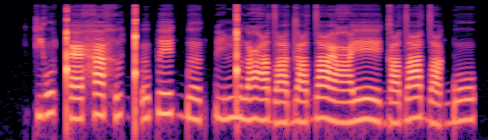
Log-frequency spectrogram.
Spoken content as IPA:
k j o˩˧˩ ǃ æ˩ h a˦˨ h ɯ˩˧˩ ǃʼ ɵ˩˥ p eː˦˥ ɡ͡b əː˧˩˧ k͡p i˧˩˧ ŋ͡ǃ ɯ˧˩˧ ʕ ə˩˧˩ dˤ æ˩ d ɵ˧˩˧ dˤ æ˦˨ ʕ eː˩˧˩ ɡ ə˧˩˧ dˤ ɵ˦˥ dˤ a˧˩˧ ɡ͡b o˦˥

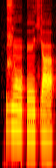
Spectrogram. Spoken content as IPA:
ʑ õ ʔ ẽ ç a

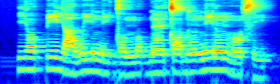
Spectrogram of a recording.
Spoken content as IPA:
j o˧ k͡p i˧ j a˨ w i˧ n i˨ ɡ o˨ m o˨ ɡ͡b ɛ̃˧ t ɔ˧ d ũ˧ n i˦ ɾ ũ˦ m ɔ̃˧ s i˨

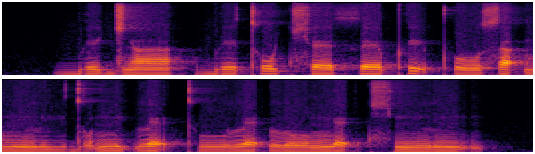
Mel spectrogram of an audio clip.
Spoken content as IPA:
b e˨ d͡ʑ ã˨ | b e˨ tʰ o˦ t͡ɕʰ ɛ˨ θ ɛ˨ pʰ ḛ˦˨ pʰ o˨ sʰ ä˦ ʔ m ĩ˨ l i˨ d o̰˦˨ n ḭ˦˨ l ɛ̰˦˨ tʰ u˨ l ɛ˦ ʔ l o˨ ŋ ɛ˦ ʔ t͡ɕʰ ĩ˨ l ĩ˦˨

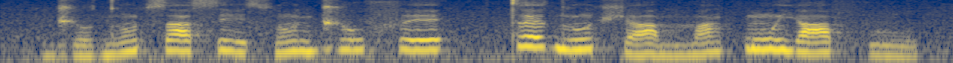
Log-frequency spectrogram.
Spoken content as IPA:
d͡ʒ o˨ d ũ˨˦ s a˦ s i˦˨ s ũ˨˦ d͡ʒ u˦ f e˦ | t ɛ˦ d ũ˧ ʃ a˨ m ã˨˦ k͡p ũ˦ j a˧ f u˨

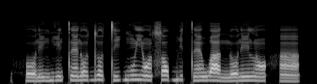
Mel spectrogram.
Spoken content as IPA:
h o˨ ɾ ĩ˨ ɡ ĩ˨˦ t ɛ̃˧ ɾ o˦ d o˦˨ t i˨˦ ɡ ũ˦ j ɔ̃˧ s ɔ˦ b i˦˨ t ɛ̃˨˦ w a˦˨ n o˨˦ ɾ ĩ˦ l ɔ̃˧ h ã˨

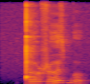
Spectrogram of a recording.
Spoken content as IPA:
ǃ əː ʊ̯ ʐ əː z b ɤ

